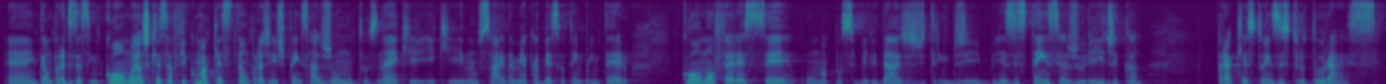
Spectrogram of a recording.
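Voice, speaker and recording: A woman's voice: lowish voice, brisk, mellow. A woman lawyer with a Brazilian accent speaking on a panel, earnest and rambling, with many restarts and fillers. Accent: Brazilian Portuguese. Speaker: pro bono lawyer on a panel. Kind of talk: panel talk to a live audience.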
